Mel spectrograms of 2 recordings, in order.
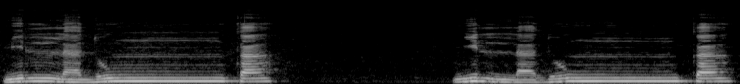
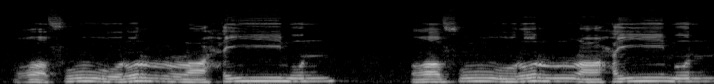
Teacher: idgham bila gunnah, memasukkan tanpa suara dengung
